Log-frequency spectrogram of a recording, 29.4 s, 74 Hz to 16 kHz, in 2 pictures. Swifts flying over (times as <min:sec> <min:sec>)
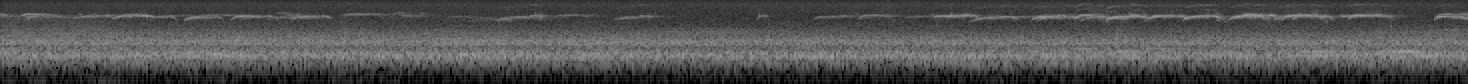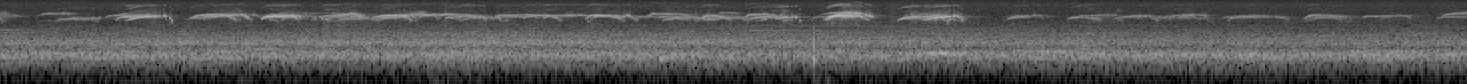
0:11.5 0:29.3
